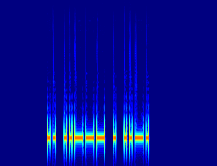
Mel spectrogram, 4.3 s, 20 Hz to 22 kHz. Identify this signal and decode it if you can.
Morse code, heard as a keyed tone, about 22 wpm, 700 Hz. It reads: I2EF
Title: DXCC-100 Call Signs - 4 Characters - Repeated 3x - 22wpm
